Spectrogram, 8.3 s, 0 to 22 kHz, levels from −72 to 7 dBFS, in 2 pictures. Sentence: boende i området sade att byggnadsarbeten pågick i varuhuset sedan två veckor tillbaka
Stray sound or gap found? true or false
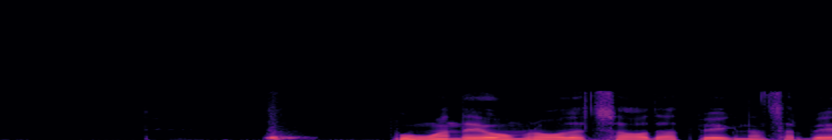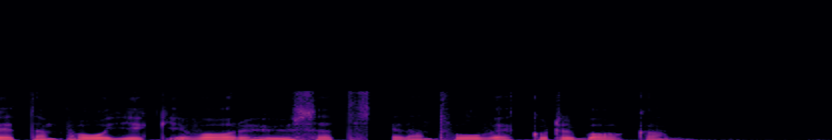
true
